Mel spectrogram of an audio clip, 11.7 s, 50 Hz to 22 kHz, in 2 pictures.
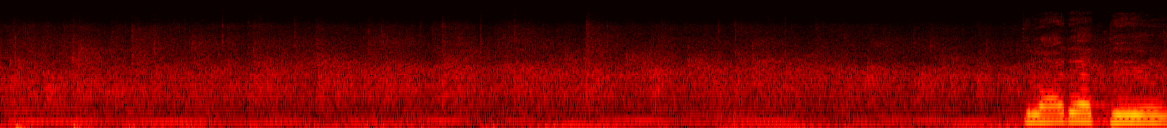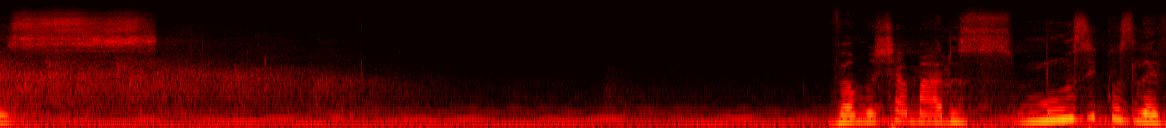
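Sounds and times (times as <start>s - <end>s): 
church audience applauding after a sermon: 0.0s - 7.9s
low sustained hum or keyboard drone: 0.0s - 11.4s
speech: 5.1s - 6.2s, 10.0s - 11.6s.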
